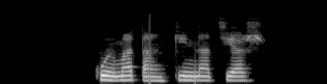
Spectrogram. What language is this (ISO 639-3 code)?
mcf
